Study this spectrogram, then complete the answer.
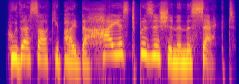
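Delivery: ordinary delivery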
